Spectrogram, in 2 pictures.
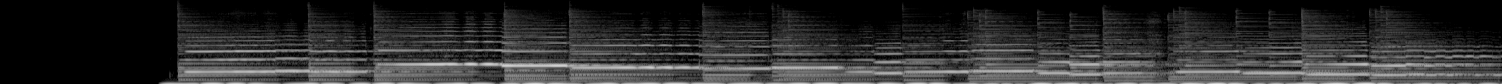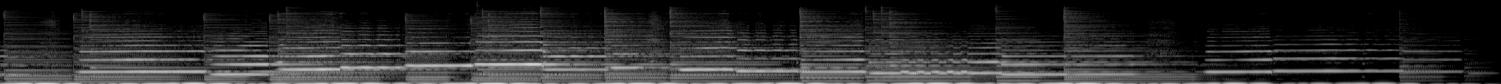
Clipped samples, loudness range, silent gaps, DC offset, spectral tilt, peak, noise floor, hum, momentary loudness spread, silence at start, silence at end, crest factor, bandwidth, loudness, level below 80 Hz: under 0.1%; 9 LU; none; under 0.1%; -3.5 dB/octave; -6 dBFS; -46 dBFS; none; 14 LU; 1.6 s; 0.45 s; 12 dB; 16.5 kHz; -23 LUFS; -48 dBFS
